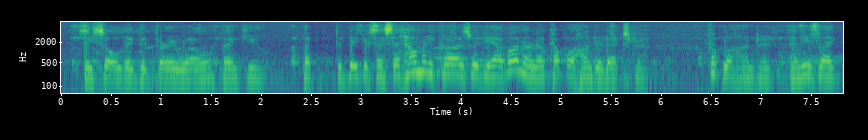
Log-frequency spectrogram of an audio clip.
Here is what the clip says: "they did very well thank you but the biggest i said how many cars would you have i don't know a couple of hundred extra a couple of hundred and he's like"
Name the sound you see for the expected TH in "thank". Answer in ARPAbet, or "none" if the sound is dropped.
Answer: TH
